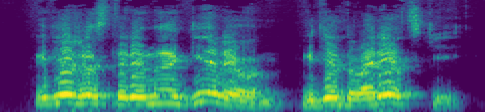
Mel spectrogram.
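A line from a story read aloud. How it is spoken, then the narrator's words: Exclaimed. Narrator (Russian): воскликнул один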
